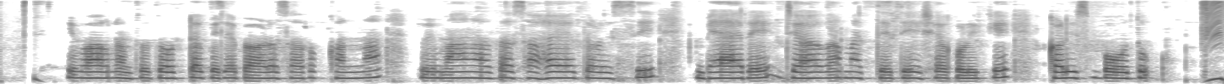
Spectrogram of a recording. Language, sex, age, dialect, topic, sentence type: Kannada, female, 25-30, Central, banking, statement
